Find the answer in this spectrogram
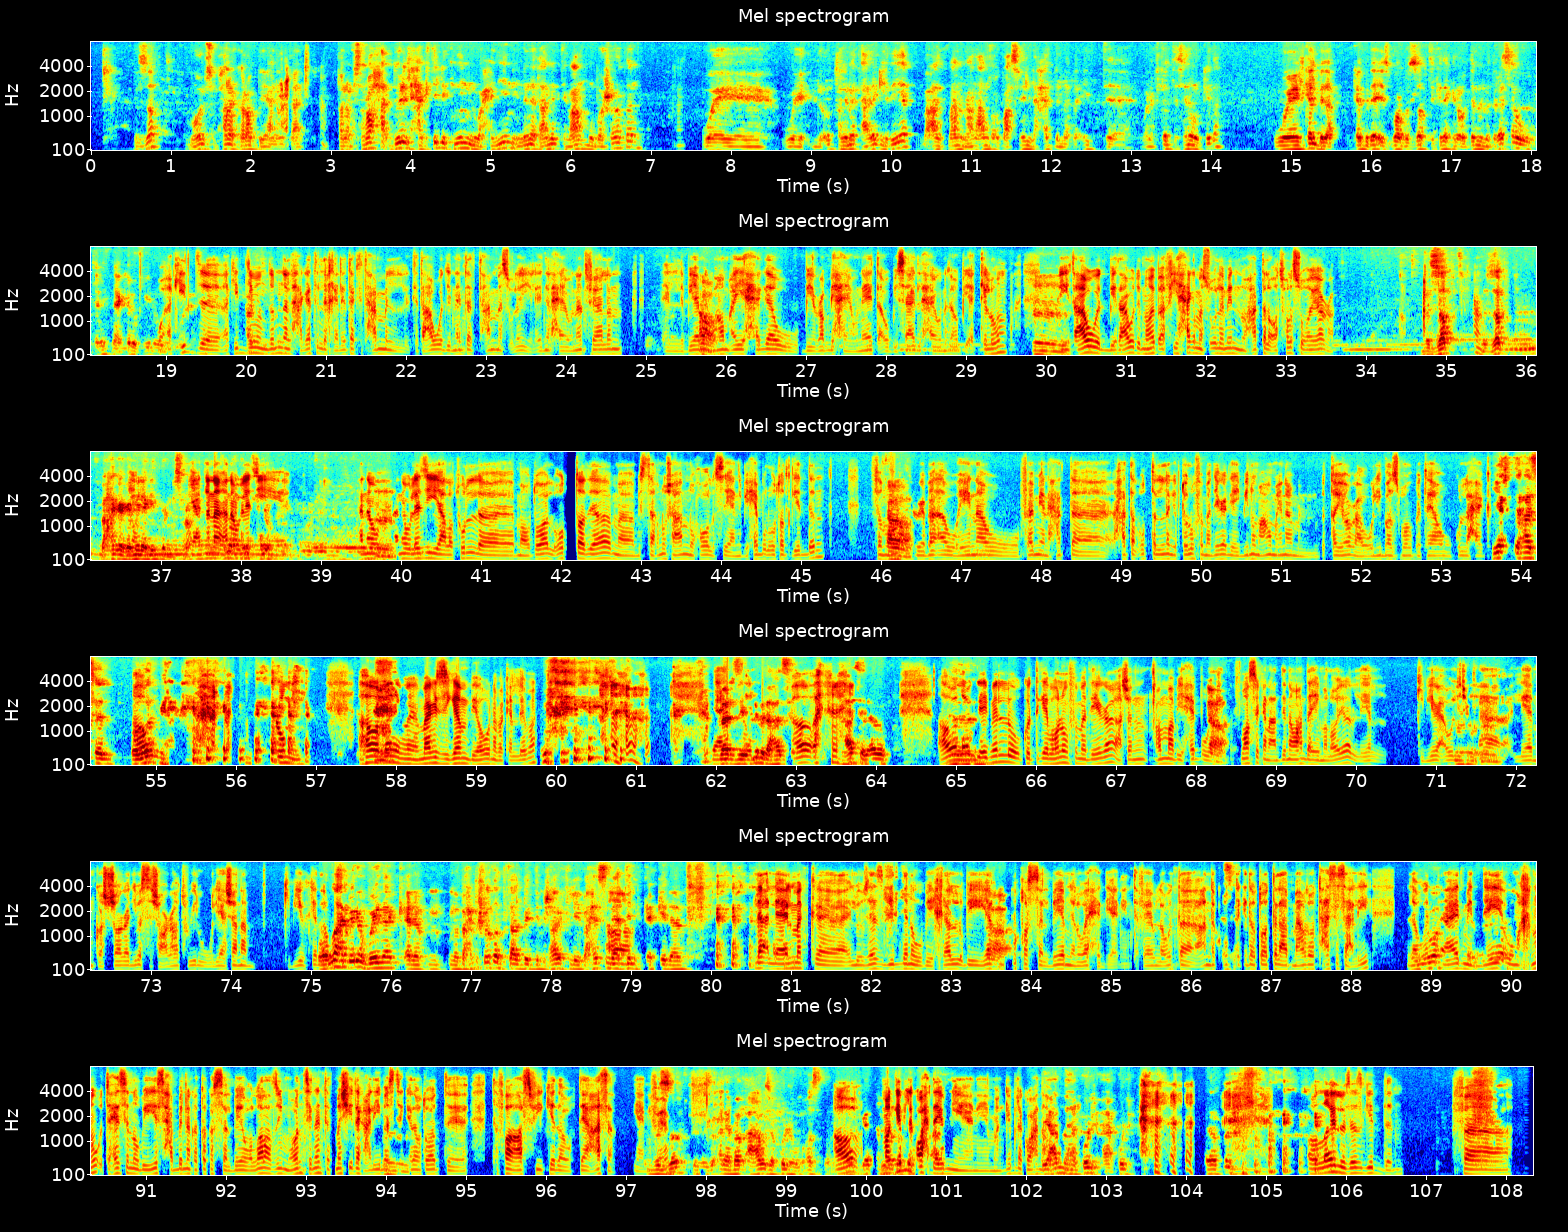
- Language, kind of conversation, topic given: Arabic, unstructured, هل إنت شايف إن تربية الحيوانات الأليفة بتساعد الواحد يتعلم المسؤولية؟
- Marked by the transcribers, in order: static; other background noise; sneeze; tapping; background speech; unintelligible speech; cough; other street noise; in English: "الباسبور"; unintelligible speech; cough; laugh; unintelligible speech; laugh; laugh; in English: "once"; unintelligible speech; unintelligible speech; laugh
